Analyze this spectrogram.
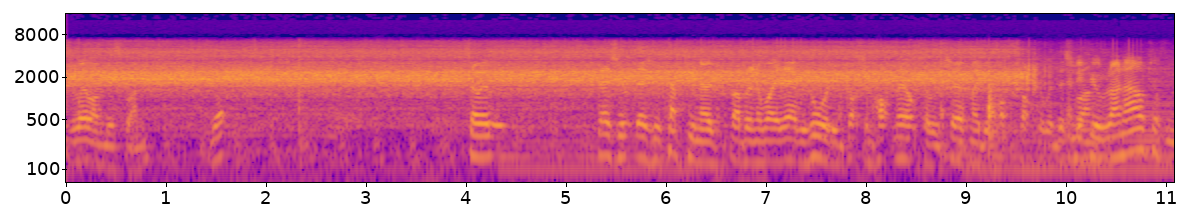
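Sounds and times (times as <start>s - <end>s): milk frother hissing: 0.0s - 10.0s.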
